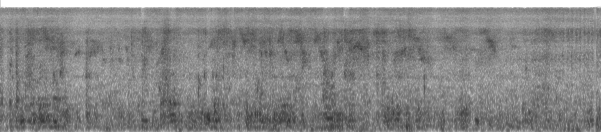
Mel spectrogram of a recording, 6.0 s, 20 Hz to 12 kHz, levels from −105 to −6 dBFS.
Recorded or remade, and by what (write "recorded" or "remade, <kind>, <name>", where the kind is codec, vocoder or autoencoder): remade, autoencoder, DAC-VAE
